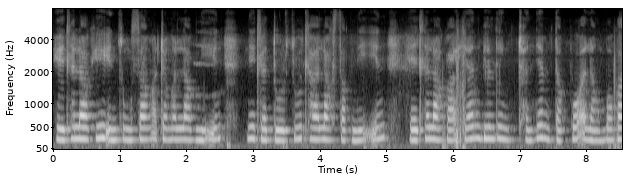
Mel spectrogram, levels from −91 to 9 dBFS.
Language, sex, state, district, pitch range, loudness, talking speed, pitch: Mizo, female, Mizoram, Aizawl, 225-245 Hz, -16 LUFS, 205 wpm, 235 Hz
